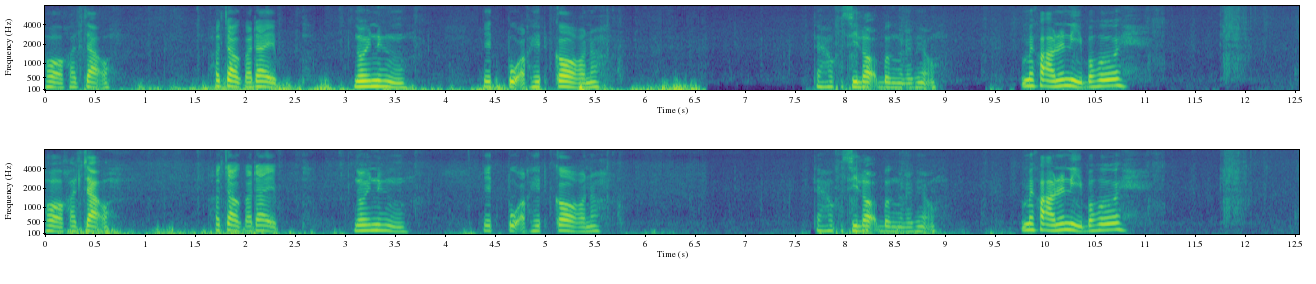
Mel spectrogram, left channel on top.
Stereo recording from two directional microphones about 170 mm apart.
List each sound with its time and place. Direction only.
0.0 s speech: 15° left (ahead or behind)
1.7 s speech: 50° left (ahead or behind)
7.7 s speech: 45° left (ahead or behind)
9.8 s speech: 30° left (ahead or behind); by 11.0 s 45° left (ahead or behind)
